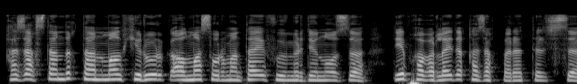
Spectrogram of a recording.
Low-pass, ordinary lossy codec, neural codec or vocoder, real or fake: none; none; none; real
